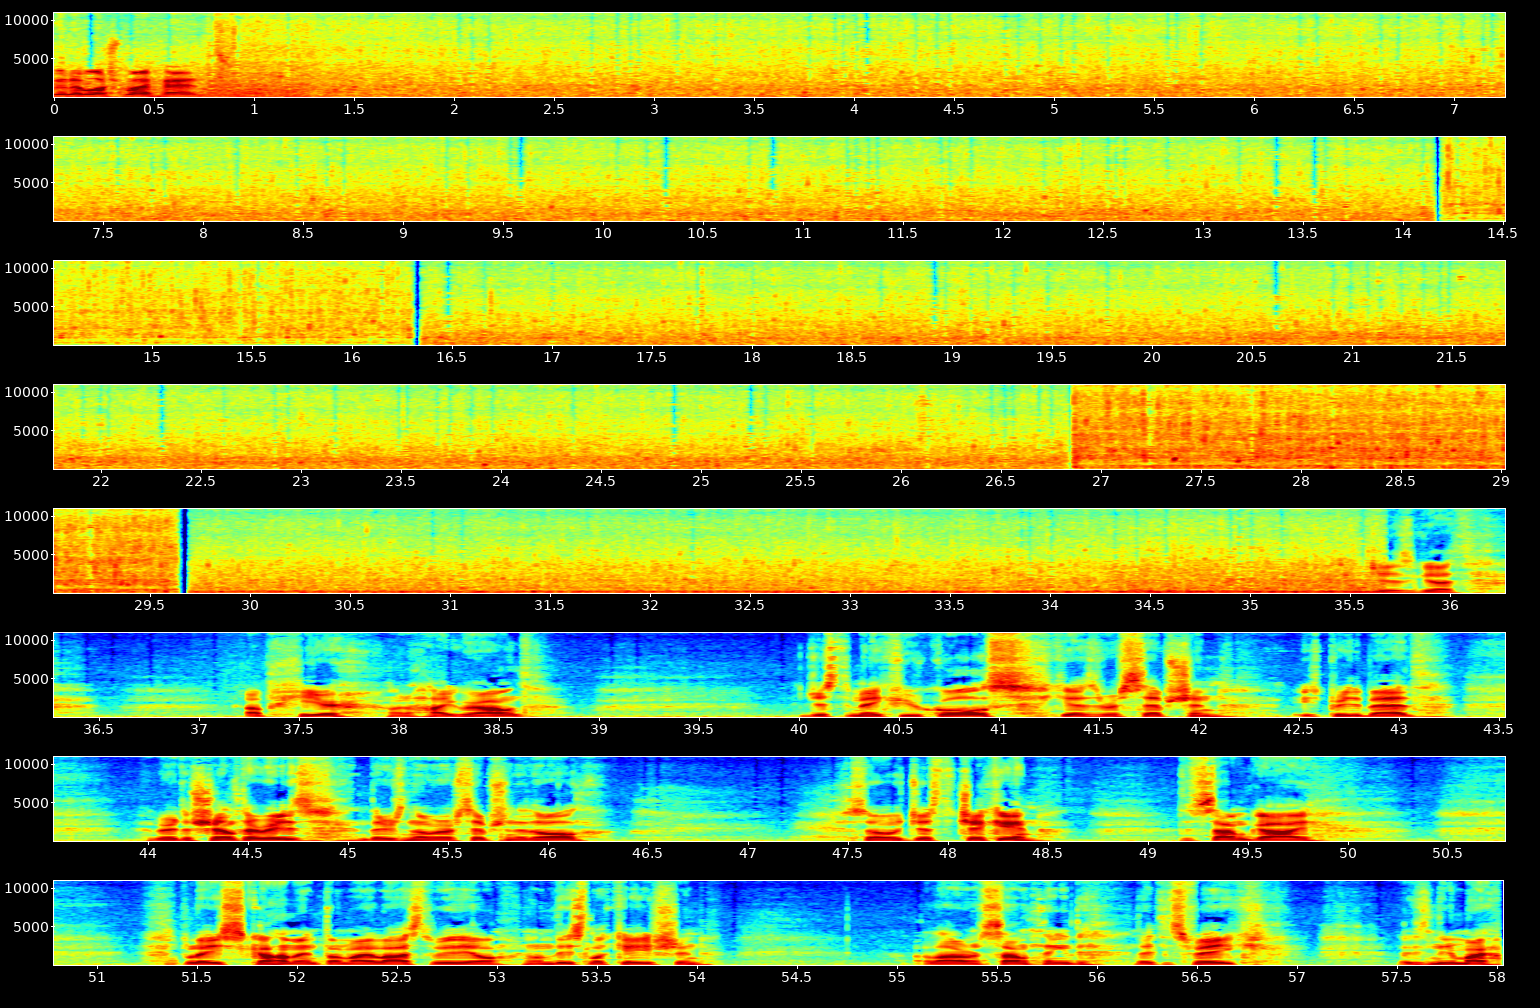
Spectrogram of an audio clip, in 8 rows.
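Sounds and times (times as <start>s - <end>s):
bright rush of water: 0.0s - 35.8s
small stream flowing: 0.0s - 36.3s.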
